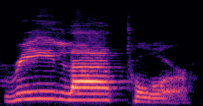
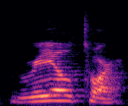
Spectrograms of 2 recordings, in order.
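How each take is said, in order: First: The word is said with three syllables. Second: The word is said with two syllables. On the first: The speaker calls it wrong. "not relator" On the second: The speaker calls it right. "It has two syllables, real and tor"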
